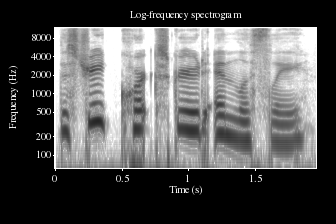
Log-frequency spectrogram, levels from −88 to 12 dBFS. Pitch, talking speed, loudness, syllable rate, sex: 225 Hz, 125 wpm, -16 LUFS, 4.4 syllables/s, female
